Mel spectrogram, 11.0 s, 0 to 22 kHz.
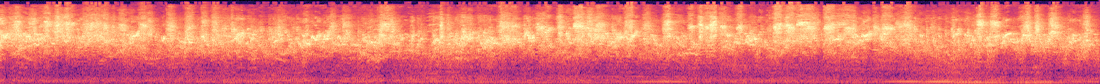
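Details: Happy morning chirping from a colony of about 40 budgerigars; constant overlapping twitters and clicks from many birds, with brief louder squeaks and a low hum in the background.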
